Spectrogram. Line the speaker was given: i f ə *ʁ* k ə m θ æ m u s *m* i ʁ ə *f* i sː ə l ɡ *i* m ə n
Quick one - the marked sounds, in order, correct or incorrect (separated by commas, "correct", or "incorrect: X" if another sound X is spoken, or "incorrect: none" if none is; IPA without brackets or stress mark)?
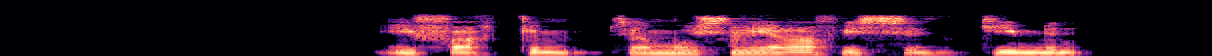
correct, incorrect: n, correct, correct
